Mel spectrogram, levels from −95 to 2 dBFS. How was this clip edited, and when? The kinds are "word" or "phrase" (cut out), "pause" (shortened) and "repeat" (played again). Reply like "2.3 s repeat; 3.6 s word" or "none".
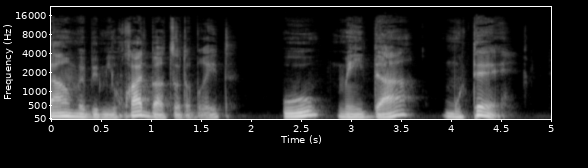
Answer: none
